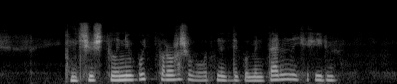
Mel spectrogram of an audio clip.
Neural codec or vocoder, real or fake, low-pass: codec, 16 kHz in and 24 kHz out, 0.6 kbps, FocalCodec, streaming, 4096 codes; fake; 7.2 kHz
